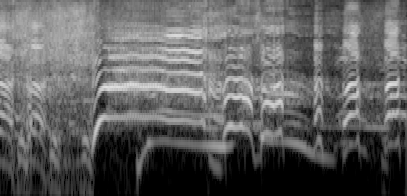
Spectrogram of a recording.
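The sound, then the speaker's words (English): A man screams all the way down a zip line in a long, sustained, high-pitched cry, breaking into shorter yelps and wavering shouts near the end, loud, with no other talking. “Just screaming into the distance, you know.”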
